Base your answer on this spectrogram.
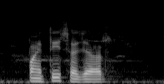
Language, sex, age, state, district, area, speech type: Santali, male, 18-30, Jharkhand, Seraikela Kharsawan, rural, spontaneous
